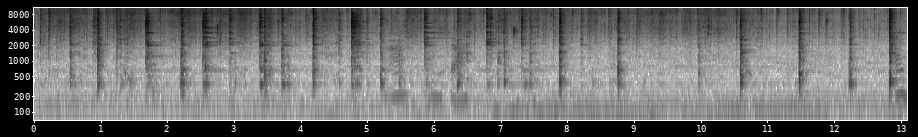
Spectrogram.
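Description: Garlic and ginger sizzling in hot oil in a cooking pot, with a utensil clicking and scraping against the pot at an irregular pace, about one or two knocks a second, as they are stirred.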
